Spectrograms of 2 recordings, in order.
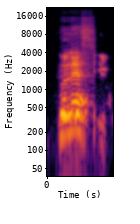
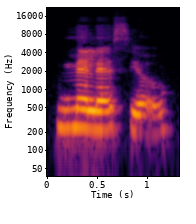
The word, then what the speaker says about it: Melecio: Melecio. Melecio.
